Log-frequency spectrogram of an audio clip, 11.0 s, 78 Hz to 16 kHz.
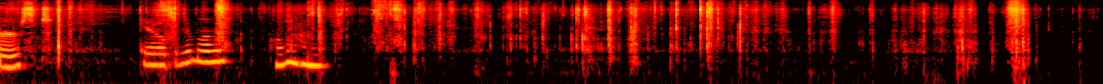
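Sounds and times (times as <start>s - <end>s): gift wrapping crackling and rustling: 0.0s - 11.0s.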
